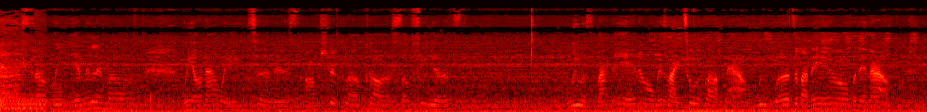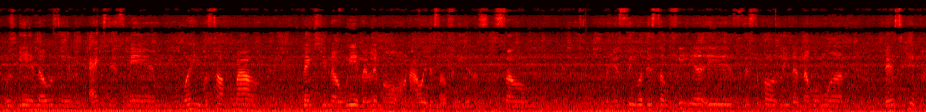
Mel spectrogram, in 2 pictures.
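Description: Steady low rumble of a car's road and engine noise heard from inside the cabin as it drives, under a woman's talking.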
